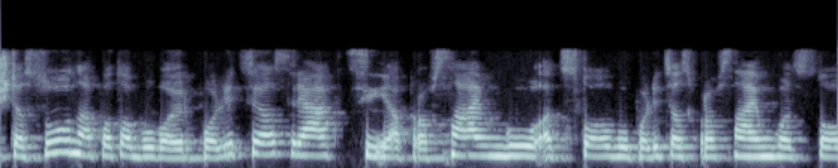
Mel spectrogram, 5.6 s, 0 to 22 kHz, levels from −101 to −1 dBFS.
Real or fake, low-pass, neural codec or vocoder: real; 7.2 kHz; none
